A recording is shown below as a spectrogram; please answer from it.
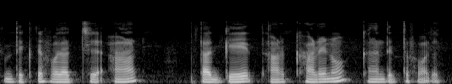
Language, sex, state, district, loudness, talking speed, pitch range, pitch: Bengali, male, Tripura, Unakoti, -21 LUFS, 145 wpm, 115-130 Hz, 120 Hz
